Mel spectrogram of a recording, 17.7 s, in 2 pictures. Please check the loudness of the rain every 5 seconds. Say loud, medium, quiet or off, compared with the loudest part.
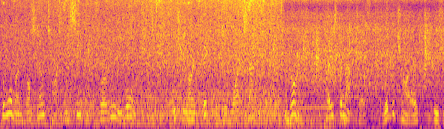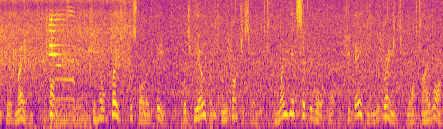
loud, loud, medium, medium.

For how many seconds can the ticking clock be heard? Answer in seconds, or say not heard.
not heard.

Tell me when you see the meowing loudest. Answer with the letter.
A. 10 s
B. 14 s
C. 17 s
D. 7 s
A.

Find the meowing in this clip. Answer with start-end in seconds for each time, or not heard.
6.0-6.7, 9.8-10.8.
